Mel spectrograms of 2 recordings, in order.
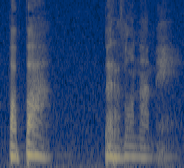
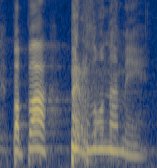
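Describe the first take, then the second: First: Low, soft plea for forgiveness; subdued, sinking almost to nothing; hushed plea. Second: Loud, raised plea for forgiveness; forceful, pleading outburst; impassioned plea. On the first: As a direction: ask quietly, with a pause after the first word. Imagined plea to his dead father. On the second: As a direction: cry out to your father. Same plea, now cried out to father. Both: Acted.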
